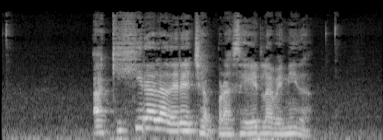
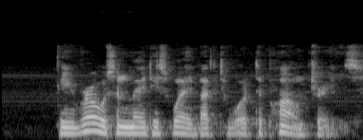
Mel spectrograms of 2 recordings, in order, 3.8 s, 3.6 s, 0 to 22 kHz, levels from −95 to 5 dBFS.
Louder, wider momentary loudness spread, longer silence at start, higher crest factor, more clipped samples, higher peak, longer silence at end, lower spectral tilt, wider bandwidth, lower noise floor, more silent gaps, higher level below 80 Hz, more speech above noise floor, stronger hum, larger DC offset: first, -17 LUFS vs -26 LUFS; about the same, 8 LU vs 10 LU; second, 0.05 s vs 0.6 s; about the same, 18 dB vs 18 dB; neither; first, -2 dBFS vs -8 dBFS; first, 0.35 s vs 0 s; second, -4 dB/octave vs -7.5 dB/octave; first, 16 kHz vs 7 kHz; second, -44 dBFS vs -69 dBFS; neither; first, -42 dBFS vs -64 dBFS; second, 27 dB vs 43 dB; neither; neither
